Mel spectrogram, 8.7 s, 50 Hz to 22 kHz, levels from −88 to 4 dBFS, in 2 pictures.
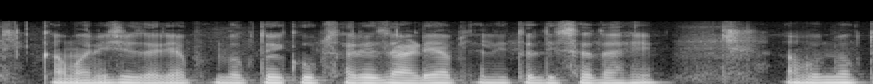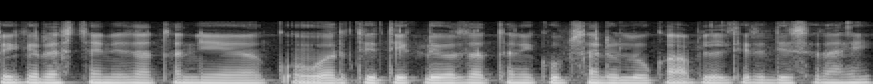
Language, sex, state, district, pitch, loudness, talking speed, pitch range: Marathi, male, Maharashtra, Aurangabad, 125 Hz, -16 LUFS, 185 wpm, 125-130 Hz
